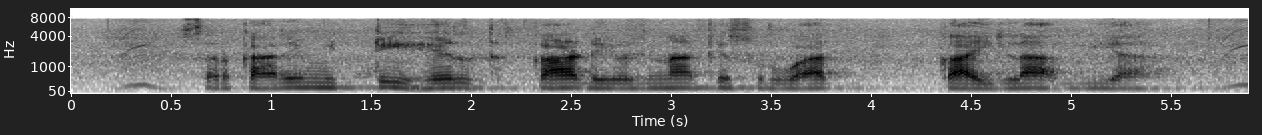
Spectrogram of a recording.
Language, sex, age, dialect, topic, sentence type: Bhojpuri, male, 18-24, Southern / Standard, agriculture, statement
